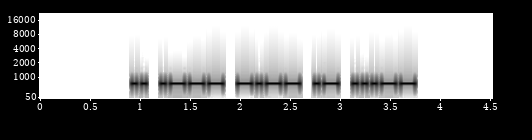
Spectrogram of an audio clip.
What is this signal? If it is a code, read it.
Morse code, heard as a keyed tone, about 25 wpm, 700 Hz. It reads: IJYA3
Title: Code Groups - 5 Letter:Numbers - 25wpm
